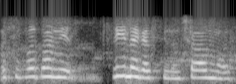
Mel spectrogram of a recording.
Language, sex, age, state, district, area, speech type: Kashmiri, female, 18-30, Jammu and Kashmir, Srinagar, urban, conversation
